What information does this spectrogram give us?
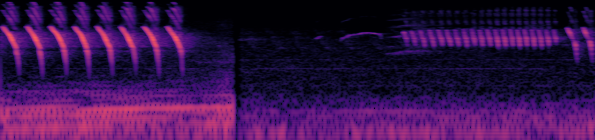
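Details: Singing canary used to prompt other canaries: a quick run of sharply falling whistled notes, a brief pause, then a fast, even, buzzy trill.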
